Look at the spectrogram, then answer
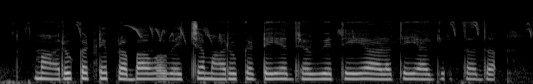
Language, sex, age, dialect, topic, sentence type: Kannada, female, 18-24, Dharwad Kannada, banking, statement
